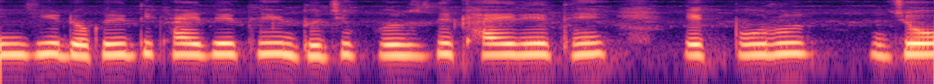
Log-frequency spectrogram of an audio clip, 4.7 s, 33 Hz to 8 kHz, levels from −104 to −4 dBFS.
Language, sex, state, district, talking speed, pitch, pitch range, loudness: Chhattisgarhi, female, Chhattisgarh, Raigarh, 190 wpm, 230 Hz, 225-240 Hz, -17 LUFS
